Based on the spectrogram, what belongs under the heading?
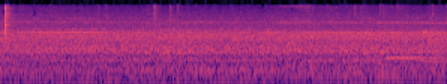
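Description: Aoimori Railway train running along the line, heard from inside the car as a steady rumble of wheels on rail. Faint thin whine tones run through it, with a sharp click at the start and two more about two seconds in.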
